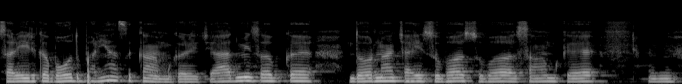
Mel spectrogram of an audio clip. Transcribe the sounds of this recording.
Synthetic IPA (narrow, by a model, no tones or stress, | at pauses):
səɾiːɾkebəɦʊt̪bəɽ̤ijãsẽkaːmkəɾet͡ʃʰɛaːd̪misəbʱke | d̪ɔːɾnat͡ʃaːɦisʊbʱəsʊbʱəsaːmke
